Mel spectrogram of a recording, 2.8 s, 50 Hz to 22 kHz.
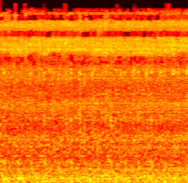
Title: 4.8 LS has misfire. SOUNDS LIKE A DIESEL PLEASE HELP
